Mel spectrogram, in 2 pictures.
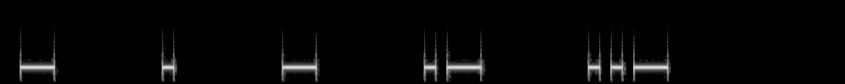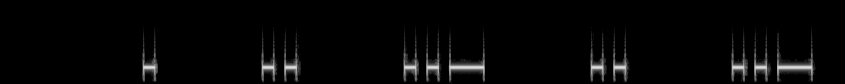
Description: Morse code, heard as a keyed tone, about 11 wpm, spaced as for 6 wpm, 800 Hz. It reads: TETAU EIUIU
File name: LEZIONI / 2 UHDN / 2 U ws 10wpm 2017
